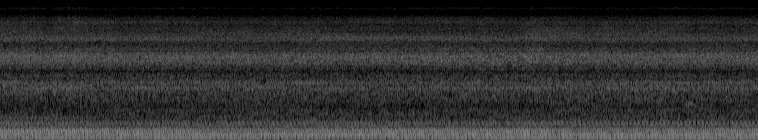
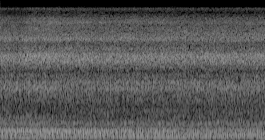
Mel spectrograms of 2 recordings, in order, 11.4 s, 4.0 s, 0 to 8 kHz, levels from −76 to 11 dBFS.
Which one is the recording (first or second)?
first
